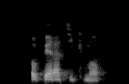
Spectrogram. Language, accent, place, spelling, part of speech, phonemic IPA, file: French, France, Lyon, opératiquement, adverb, /ɔ.pe.ʁa.tik.mɑ̃/, LL-Q150 (fra)-opératiquement.wav
- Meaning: operatically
